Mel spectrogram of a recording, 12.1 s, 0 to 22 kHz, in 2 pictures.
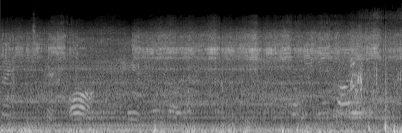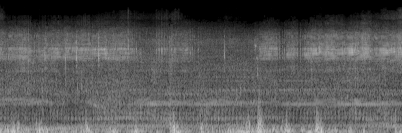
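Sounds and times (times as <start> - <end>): boat motor running: 0.0 - 12.0
wind buffeting microphone: 0.0 - 12.0
low thumps: 2.4 - 11.3.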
